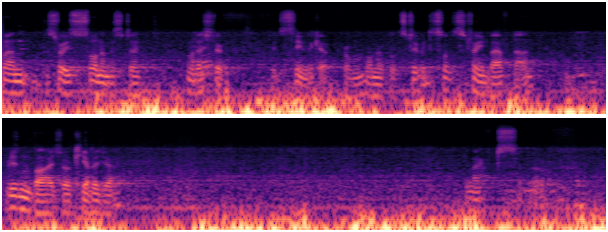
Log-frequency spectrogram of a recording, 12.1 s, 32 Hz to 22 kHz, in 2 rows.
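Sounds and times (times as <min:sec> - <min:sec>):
uneven low rumble: 0:00.0 - 0:12.0.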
